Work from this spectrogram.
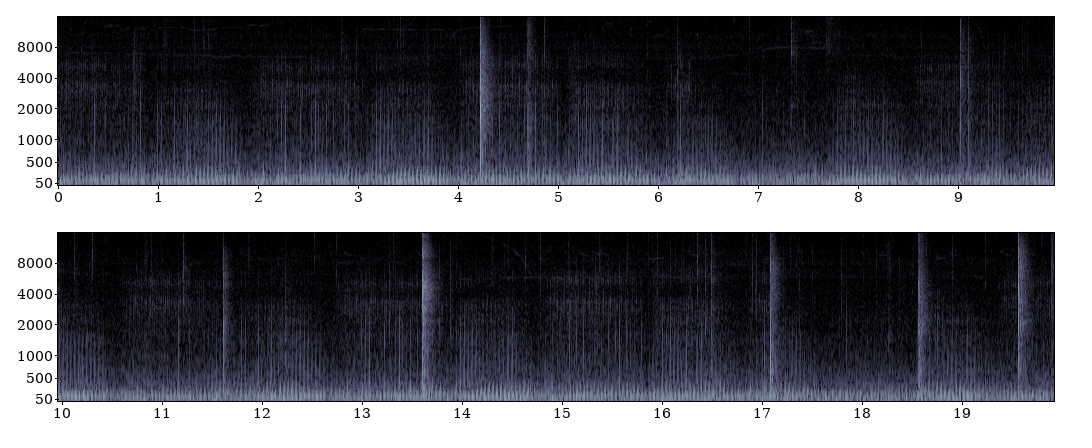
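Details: Soft, even purring from a sleeping cat near a fireplace, the low rhythmic rumble rising and falling with each breath while occasional sharp crackles snap from the burning fire.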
